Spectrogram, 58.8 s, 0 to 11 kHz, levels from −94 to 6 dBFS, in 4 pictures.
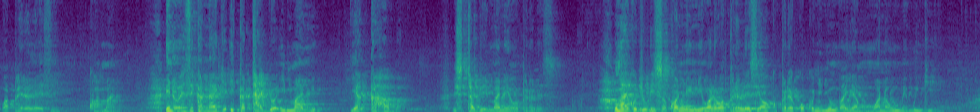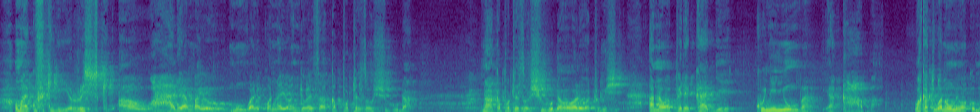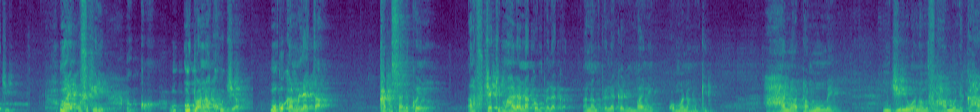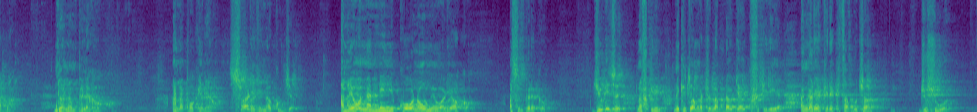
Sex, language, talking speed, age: male, Swahili, 105 wpm, 60-79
